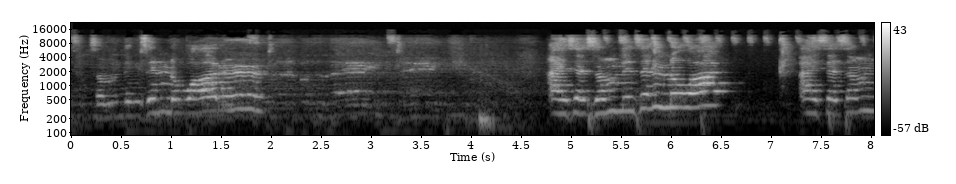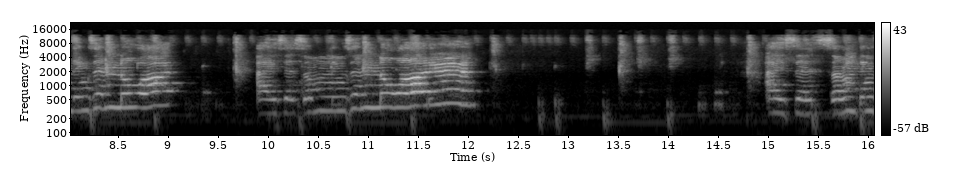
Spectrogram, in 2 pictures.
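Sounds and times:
woman singing: 0:00.0 - 0:04.0, 0:04.8 - 0:06.6, 0:07.3 - 0:09.2, 0:09.9 - 0:12.2, 0:15.0 - 0:16.0.

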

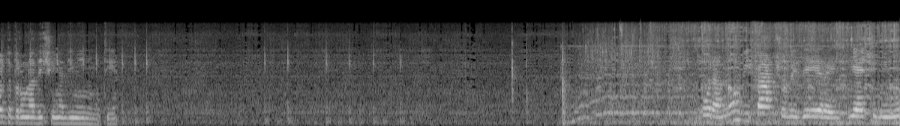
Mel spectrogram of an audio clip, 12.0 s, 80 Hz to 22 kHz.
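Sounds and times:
motor spinning up with whine: 0:07.4 - 0:11.9.

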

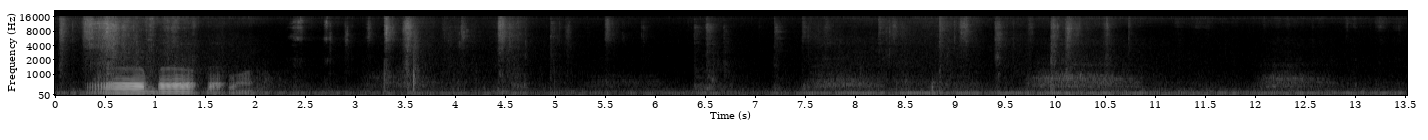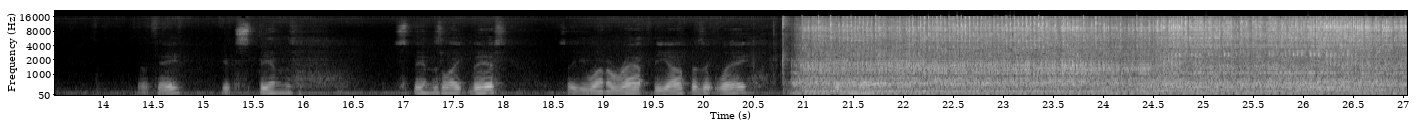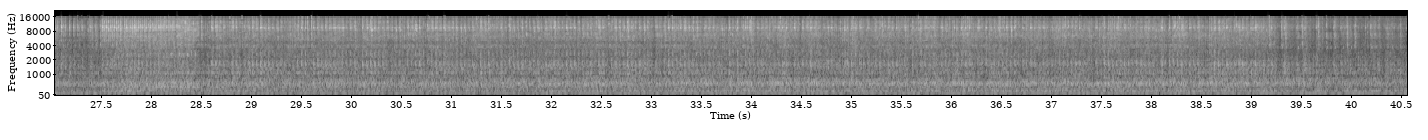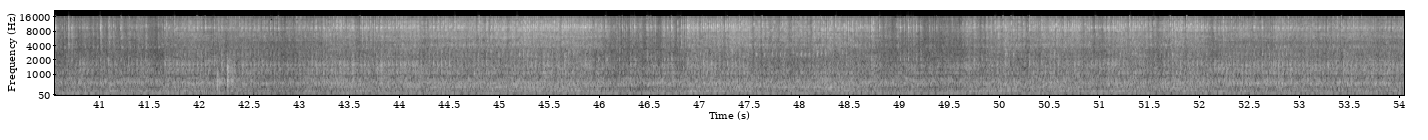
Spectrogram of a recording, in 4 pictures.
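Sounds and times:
drill press motor running: 0:20.8 - 0:54.0.

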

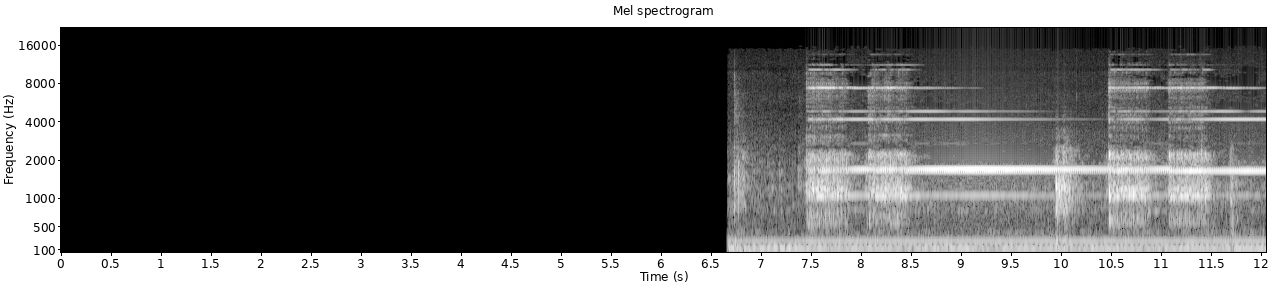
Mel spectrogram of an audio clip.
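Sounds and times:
telephone ringing: 0:07.4 - 0:12.0.

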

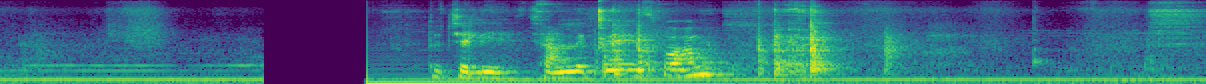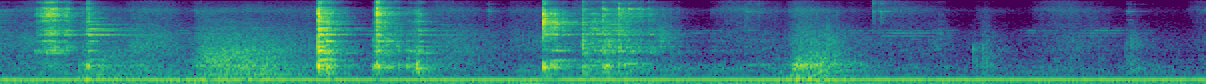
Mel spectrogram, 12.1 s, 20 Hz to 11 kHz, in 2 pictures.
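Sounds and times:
metal kitchenware clinking: 0:02.6 - 0:04.3, 0:06.2 - 0:06.8, 0:07.5 - 0:10.6.

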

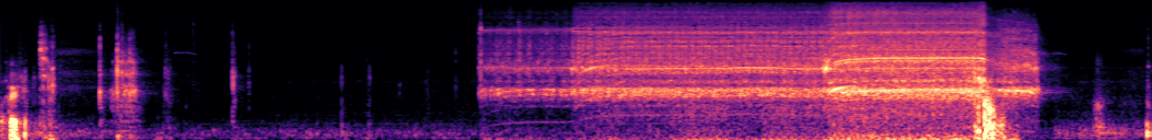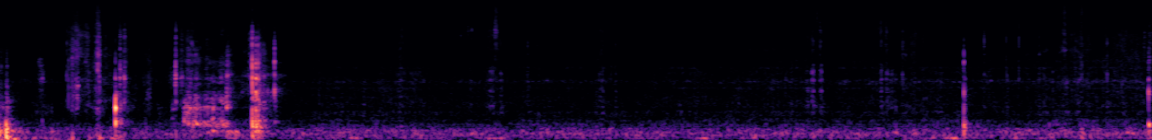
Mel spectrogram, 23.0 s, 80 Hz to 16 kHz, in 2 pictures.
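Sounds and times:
cordless drill whining: 0:04.8 - 0:10.5.

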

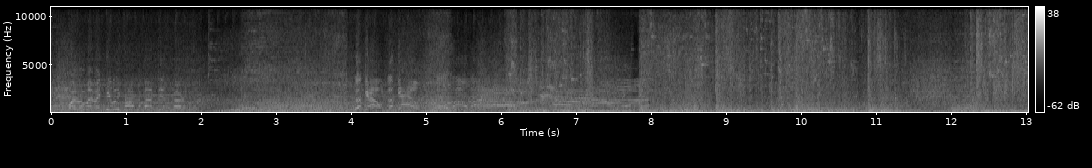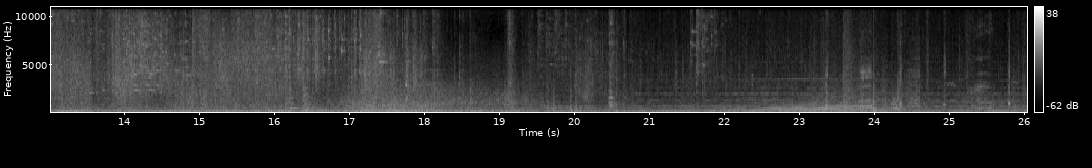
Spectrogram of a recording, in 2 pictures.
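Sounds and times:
crashing metal: 0:06.0 - 0:20.7
glass shattering: 0:06.1 - 0:11.4, 0:12.2 - 0:18.2, 0:21.5 - 0:22.0.

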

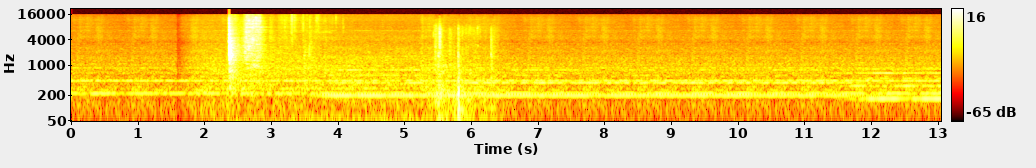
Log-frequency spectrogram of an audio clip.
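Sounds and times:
steady low hum: 0:00.0 - 0:13.0
short knocks: 0:05.4 - 0:06.4.

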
